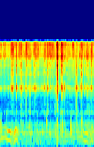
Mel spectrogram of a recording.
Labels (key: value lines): label: biophony, cascading saw
recorder: HydroMoth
